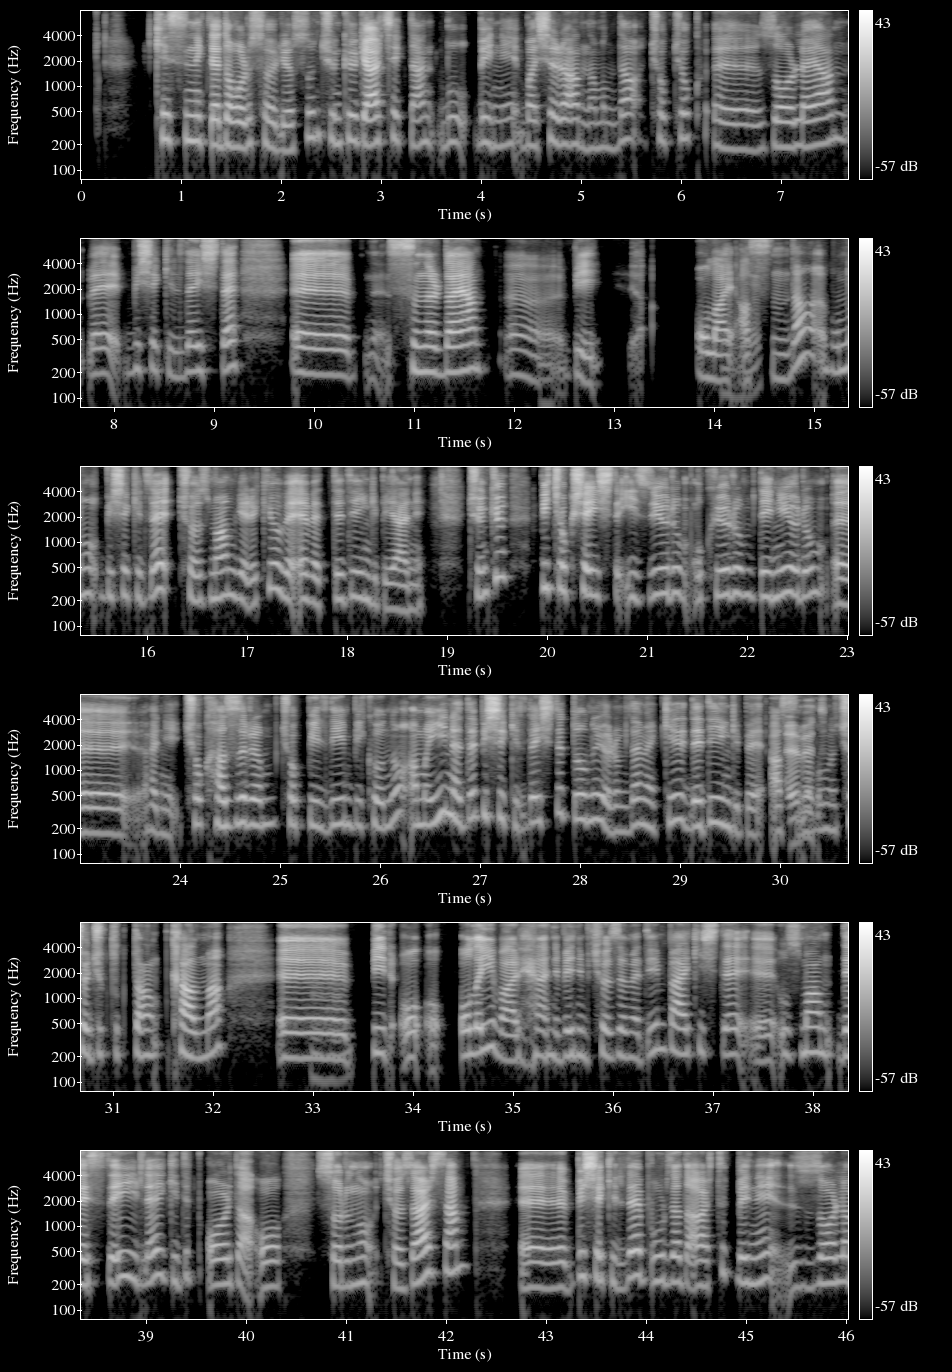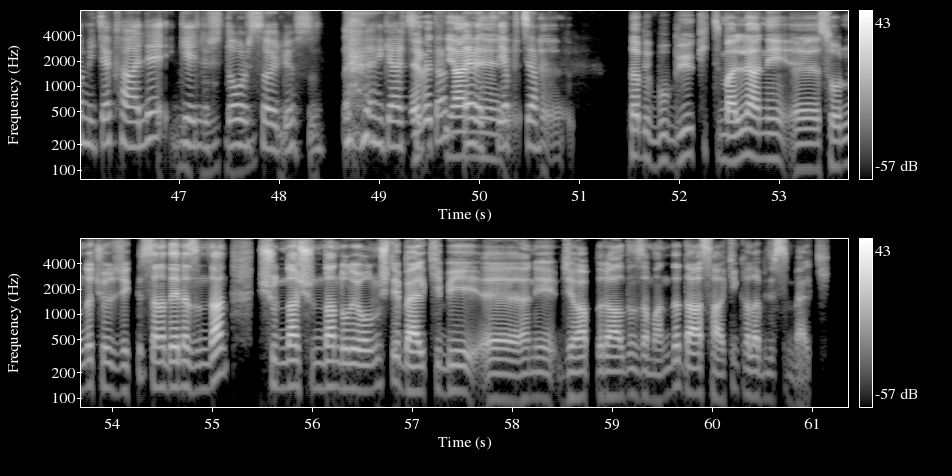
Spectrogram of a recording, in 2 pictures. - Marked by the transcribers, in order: tapping; other background noise; laughing while speaking: "yani, benim"; chuckle
- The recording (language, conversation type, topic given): Turkish, advice, Topluluk önünde konuşma kaygınızı nasıl yönetiyorsunuz?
